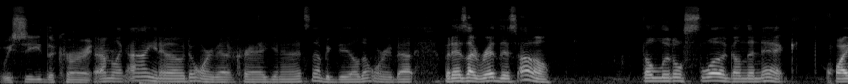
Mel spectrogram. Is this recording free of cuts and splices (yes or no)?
no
